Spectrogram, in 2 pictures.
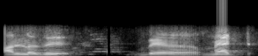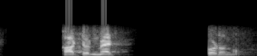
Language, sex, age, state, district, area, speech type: Tamil, male, 60+, Tamil Nadu, Dharmapuri, rural, conversation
